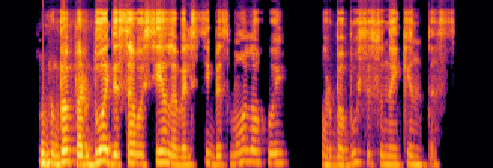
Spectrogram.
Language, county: Lithuanian, Utena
